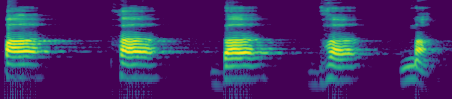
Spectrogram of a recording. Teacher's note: हमारे दोनों ओठ आपस में चिपक जाते हैं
